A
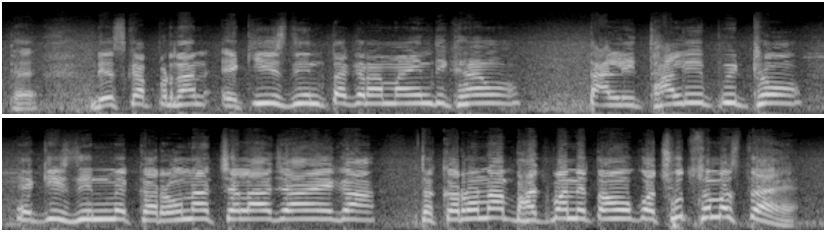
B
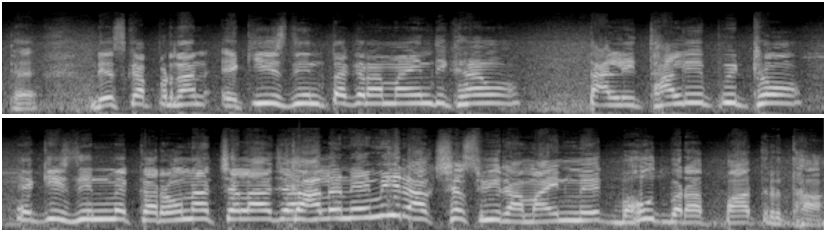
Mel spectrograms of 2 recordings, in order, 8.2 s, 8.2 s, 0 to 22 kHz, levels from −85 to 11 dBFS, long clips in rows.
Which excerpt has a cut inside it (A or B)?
B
